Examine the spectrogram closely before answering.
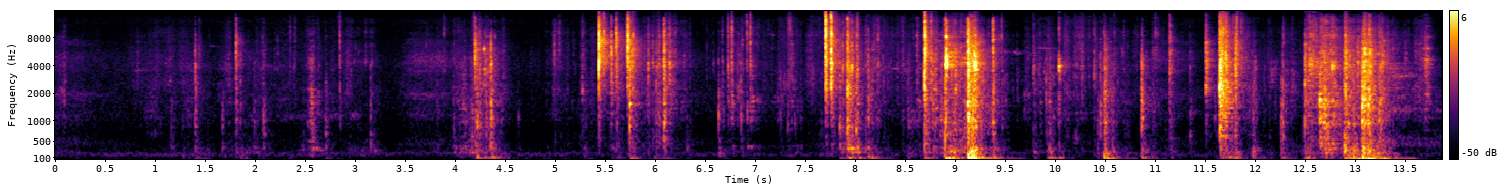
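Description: Irregular knocks, clicks and clatter of metal and plastic parts being handled and pulled apart while dismantling a MICROS touchscreen POS terminal. It is sparse and faint at first, then grows busier and louder after about four seconds.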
